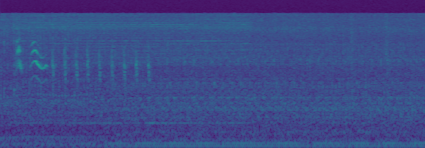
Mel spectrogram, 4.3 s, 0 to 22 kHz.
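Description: A tractor engine in Farming Simulator 19 drones steadily at a low idle-like rumble, continuous and fairly faint, with a few faint chirping tones over it early on.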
